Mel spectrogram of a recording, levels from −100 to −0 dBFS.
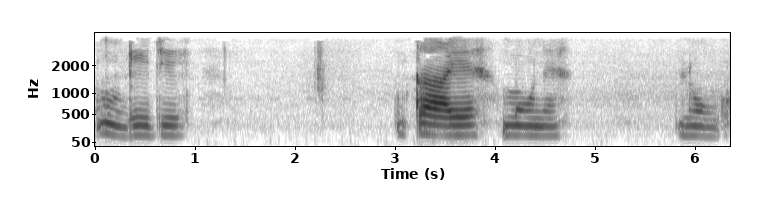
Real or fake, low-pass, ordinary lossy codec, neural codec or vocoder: fake; 3.6 kHz; MP3, 32 kbps; codec, 44.1 kHz, 7.8 kbps, Pupu-Codec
